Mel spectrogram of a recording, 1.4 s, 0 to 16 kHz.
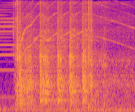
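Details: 2011 Nissan Altima no-crank complaint, starter fed directly with power probe at relay terminal 87: five quick starter bursts, whine winding down with no catch; starter spins engine fine, so not a bad starter, missing start signal; normal cranking.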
